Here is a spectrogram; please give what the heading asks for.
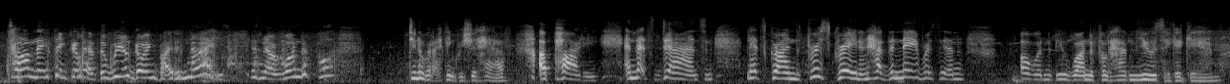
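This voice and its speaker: Earnest, high-voiced young frontier wife. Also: female voice, expressive, brisk, a crowd in the background. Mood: hopeful, excited. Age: young adult. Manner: earnest, pleading. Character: hopeful, earnest young frontier wife, wounded when accused. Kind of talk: period western television drama acting.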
